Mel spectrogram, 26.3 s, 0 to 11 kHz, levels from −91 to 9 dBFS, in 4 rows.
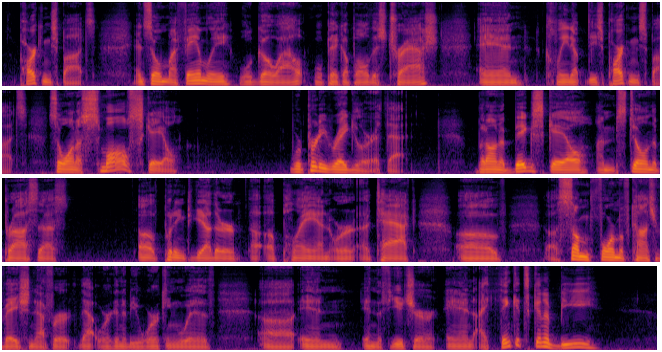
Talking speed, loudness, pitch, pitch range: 170 wpm, -28 LUFS, 85 Hz, 80-95 Hz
